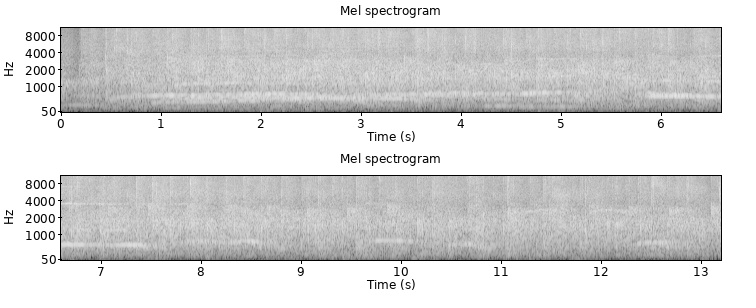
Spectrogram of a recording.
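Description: A piano plays.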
